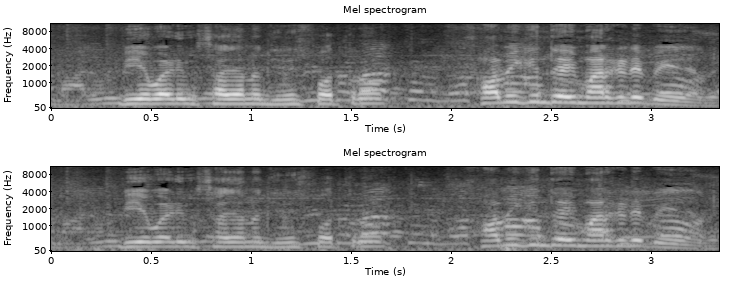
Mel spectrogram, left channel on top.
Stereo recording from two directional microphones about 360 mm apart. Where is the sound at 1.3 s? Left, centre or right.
Left.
